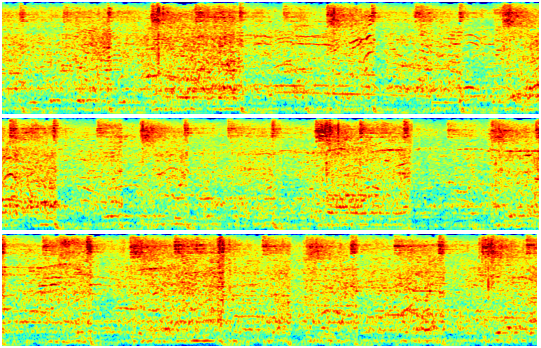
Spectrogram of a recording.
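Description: A large crowd cheering and shouting loudly and continuously, with music and a steady beat underneath.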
